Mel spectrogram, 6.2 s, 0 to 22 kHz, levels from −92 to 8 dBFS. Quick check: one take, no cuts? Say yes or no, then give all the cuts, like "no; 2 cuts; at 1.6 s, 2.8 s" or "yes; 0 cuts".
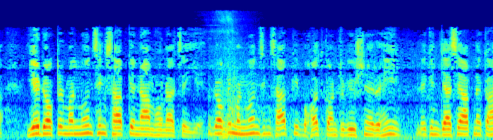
no; 1 cut; at 2.6 s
